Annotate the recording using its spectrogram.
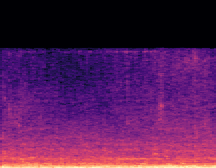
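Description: A steady low engine rumble of vehicles or road machinery, with faint voices in the background.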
